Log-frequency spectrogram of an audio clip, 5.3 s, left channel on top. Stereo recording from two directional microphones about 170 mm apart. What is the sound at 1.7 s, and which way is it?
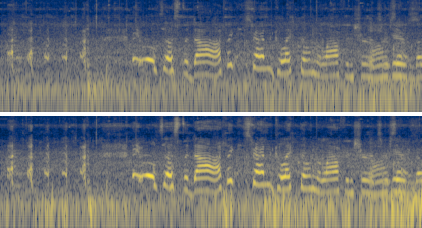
Speech, 45° right (ahead or behind).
